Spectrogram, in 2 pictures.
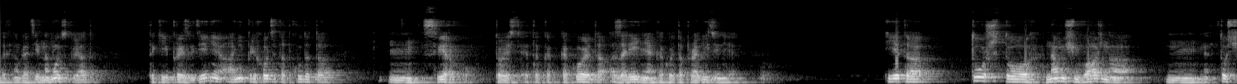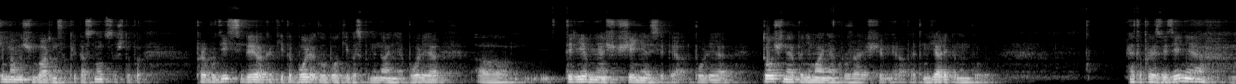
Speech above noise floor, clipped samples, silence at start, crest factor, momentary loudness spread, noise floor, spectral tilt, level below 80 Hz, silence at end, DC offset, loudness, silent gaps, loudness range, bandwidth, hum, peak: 54 dB; under 0.1%; 0 s; 16 dB; 13 LU; -69 dBFS; -8 dB/octave; -50 dBFS; 0 s; under 0.1%; -16 LUFS; none; 4 LU; 9 kHz; none; 0 dBFS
